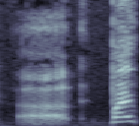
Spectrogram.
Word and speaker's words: Bey: By the way, when they do they pronounce it Queen Bey or Queen Bee? What are they? When they Queen Bee, Queen B-E-Y is B.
